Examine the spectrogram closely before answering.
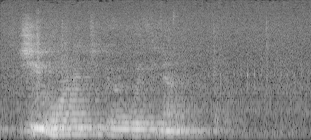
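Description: A mixed choir sings together in a reverberant hall, then stops.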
